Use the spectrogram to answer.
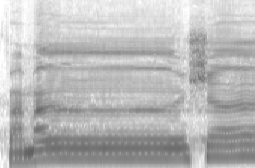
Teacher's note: huruf sya dipanjangkan 5 harokat karena di sini terdapat tanda bacaan panjang 5 harokat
